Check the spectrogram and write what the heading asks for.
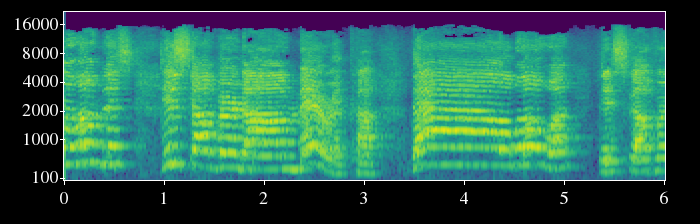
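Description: A woman and children singing together unaccompanied, a simple tune in long held notes with a short break near the end.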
